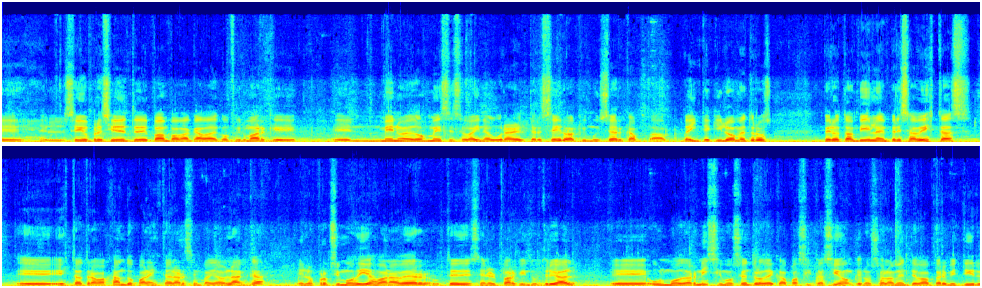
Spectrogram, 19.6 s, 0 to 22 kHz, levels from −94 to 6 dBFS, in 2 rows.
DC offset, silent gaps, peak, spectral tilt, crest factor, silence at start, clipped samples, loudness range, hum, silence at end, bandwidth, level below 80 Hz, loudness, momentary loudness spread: under 0.1%; none; 0 dBFS; -5.5 dB/octave; 16 dB; 0 s; under 0.1%; 2 LU; none; 0 s; over 20 kHz; -52 dBFS; -18 LUFS; 7 LU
